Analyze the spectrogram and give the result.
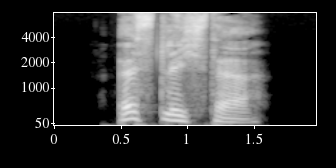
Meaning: inflection of östlich: 1. strong/mixed nominative masculine singular superlative degree 2. strong genitive/dative feminine singular superlative degree 3. strong genitive plural superlative degree
- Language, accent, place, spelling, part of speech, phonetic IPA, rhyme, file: German, Germany, Berlin, östlichster, adjective, [ˈœstlɪçstɐ], -œstlɪçstɐ, De-östlichster.ogg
